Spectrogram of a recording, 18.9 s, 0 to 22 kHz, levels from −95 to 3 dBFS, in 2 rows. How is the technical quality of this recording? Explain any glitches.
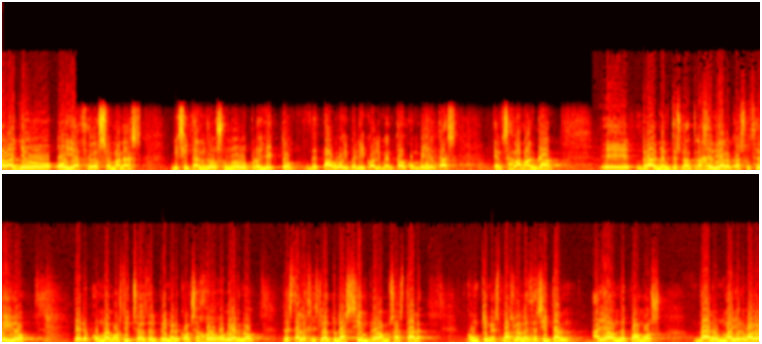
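There's one real glitch here, a call bitrate drop from 0.92 to 10.57 s. The bandwidth estimate collapsed, so the encoder coarsened and cut the top from 20 kHz to 8 kHz, which fits roughly 10 kbps. At the lowest rate, held for about 4.8 s, the audio sounds muffled and watery before recovering.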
